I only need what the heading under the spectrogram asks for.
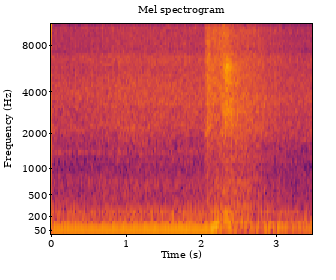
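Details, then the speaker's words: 1977 Corvette, Rochester Quadrajet 4-barrel, after adjusting secondary tension to cure its bog: deep V8 idle, then a throttle blip that rises cleanly and quickly, with no bogging or hesitation. "it's a quick response and no issues"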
